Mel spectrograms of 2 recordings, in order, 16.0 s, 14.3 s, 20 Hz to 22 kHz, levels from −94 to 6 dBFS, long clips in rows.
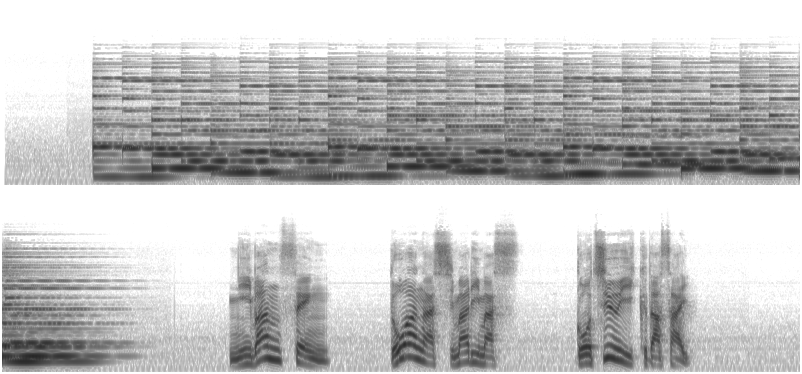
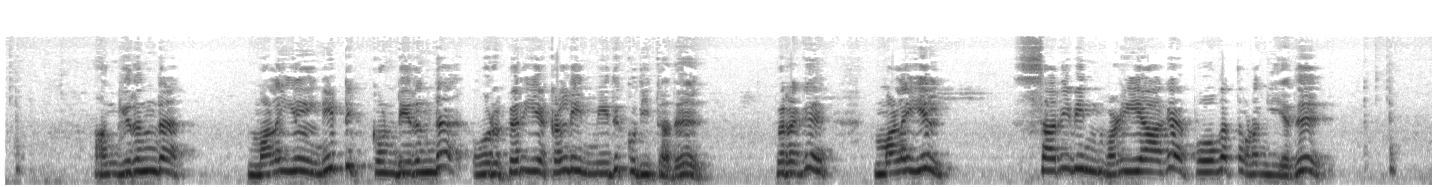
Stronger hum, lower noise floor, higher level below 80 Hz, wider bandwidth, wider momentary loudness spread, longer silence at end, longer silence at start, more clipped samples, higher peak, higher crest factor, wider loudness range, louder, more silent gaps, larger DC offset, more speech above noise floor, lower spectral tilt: neither; first, -61 dBFS vs -52 dBFS; second, -70 dBFS vs -48 dBFS; about the same, 9.6 kHz vs 10.5 kHz; about the same, 9 LU vs 11 LU; first, 1.1 s vs 0.4 s; first, 0.9 s vs 0.15 s; neither; about the same, 0 dBFS vs 0 dBFS; first, 18 dB vs 12 dB; first, 7 LU vs 2 LU; second, -17 LUFS vs -13 LUFS; neither; neither; about the same, 41 dB vs 40 dB; second, -5.5 dB/octave vs -7.5 dB/octave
